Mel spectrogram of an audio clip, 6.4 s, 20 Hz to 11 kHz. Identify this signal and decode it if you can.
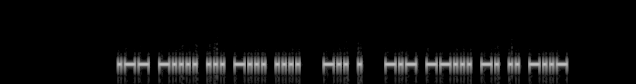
Morse code, heard as a keyed tone, about 34 wpm, 700 Hz. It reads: W6SBH DE K7NIX
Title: USA Callsign DE Callsign 35wpm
